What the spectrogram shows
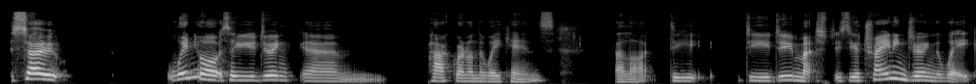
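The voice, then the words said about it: Throaty voice with a cold. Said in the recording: “I've got a bit of a cold. ... it's just making me a bit throaty.”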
